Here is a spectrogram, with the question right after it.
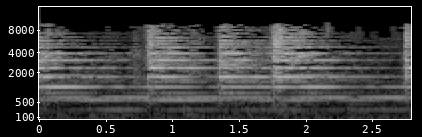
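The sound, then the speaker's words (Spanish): Church bells of Christian villages near Mosul, Iraq, ring out again after more than two years, once the Iraqi army retook the villages from ISIS. Several overlapping tones strike roughly every half second, resonant and fairly loud, heard alone with no voices. “Después de más de 2 años, las campanas de las iglesias de los pueblos cristianos han vuelto a sonar.”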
